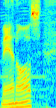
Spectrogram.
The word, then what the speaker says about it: Vanoss: new to this channel obviously my name is pronounced Vanos and if you guys screwed it up once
